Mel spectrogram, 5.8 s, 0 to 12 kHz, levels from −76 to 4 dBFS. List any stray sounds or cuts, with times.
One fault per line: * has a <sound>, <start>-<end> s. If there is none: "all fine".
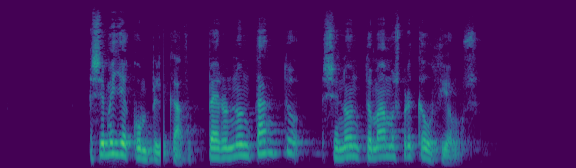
* has a dropout, 1.6-1.6 s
